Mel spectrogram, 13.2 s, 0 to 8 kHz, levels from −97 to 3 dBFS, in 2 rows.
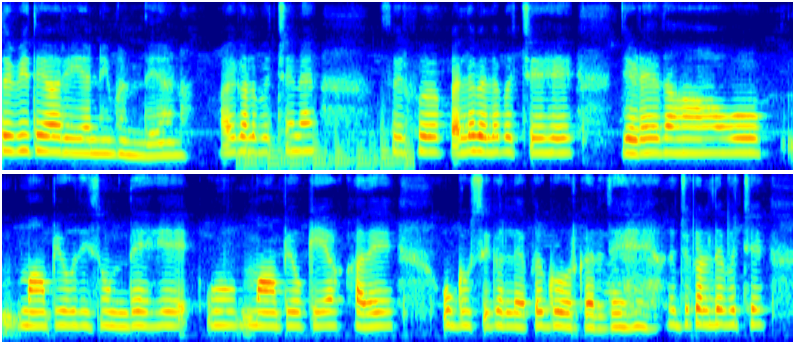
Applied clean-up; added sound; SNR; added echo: none; Strum; 19 dB; none.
